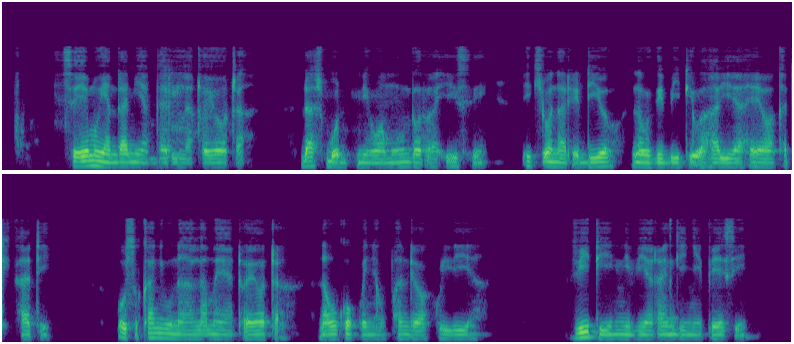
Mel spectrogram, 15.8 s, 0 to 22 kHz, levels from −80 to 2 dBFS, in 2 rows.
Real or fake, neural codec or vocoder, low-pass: fake; autoencoder, 48 kHz, 32 numbers a frame, DAC-VAE, trained on Japanese speech; 7.2 kHz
